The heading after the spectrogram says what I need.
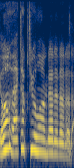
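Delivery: mock angry, impatient yell. Imitating impatient people in a queue: imitating someone yelling. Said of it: "they start to yell like".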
